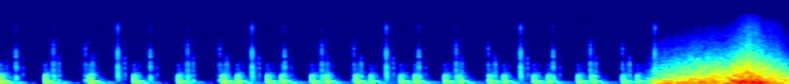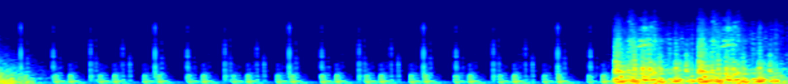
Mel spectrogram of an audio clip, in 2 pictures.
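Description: Footsteps patter quickly and steadily on the ground.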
